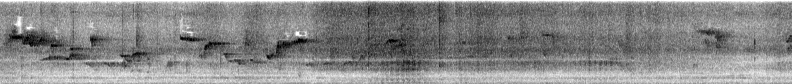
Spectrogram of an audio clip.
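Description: Forest birds singing, a run of short, high chirping notes in the first few seconds, over a steady background hiss of outdoor ambience.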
